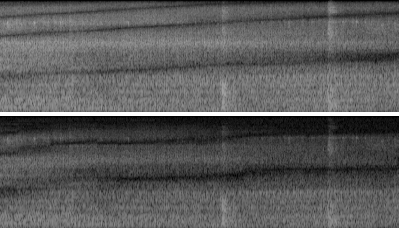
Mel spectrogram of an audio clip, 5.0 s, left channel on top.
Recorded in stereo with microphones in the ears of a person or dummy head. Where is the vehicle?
65° left (ahead or behind); by 5.0 s 80° left.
